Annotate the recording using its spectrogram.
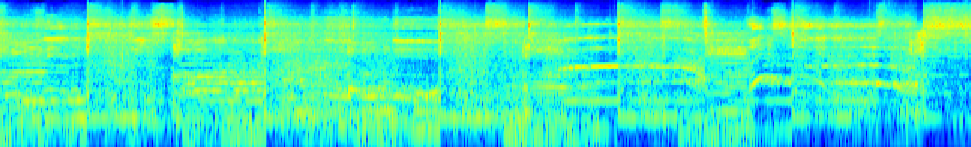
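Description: Live rock band playing, with drum kit, guitars and shouted vocals. A few gliding notes come in about four and five seconds in.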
